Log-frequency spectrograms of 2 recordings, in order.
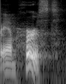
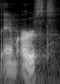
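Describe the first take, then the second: First: The H sound is clearly pronounced. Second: The H sound is left out. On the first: It is a town outside Massachusetts. "Amherst with a pronounced H" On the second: It is the town in Massachusetts. "Amherst with a silent H"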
